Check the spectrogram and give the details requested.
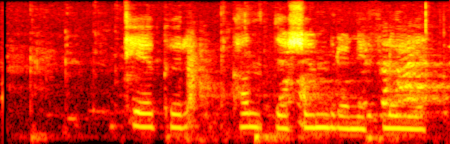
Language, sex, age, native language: Icelandic, male, 10, Icelandic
